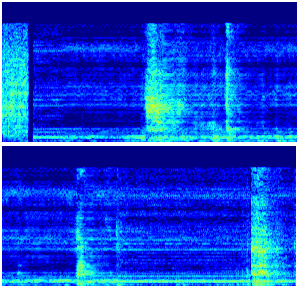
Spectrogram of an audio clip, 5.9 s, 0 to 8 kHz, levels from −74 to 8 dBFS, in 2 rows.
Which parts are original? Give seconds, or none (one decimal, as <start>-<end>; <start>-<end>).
0.0-0.6; 4.1-5.9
